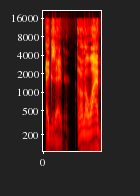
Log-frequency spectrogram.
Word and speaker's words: Xavier: friends impress your friends say Xavier not Xavier I don't know why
